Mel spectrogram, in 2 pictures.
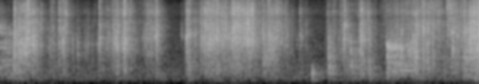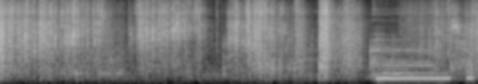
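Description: A paper bag being folded into a journal, with close, continuous crinkling and crumpling of paper in uneven bursts, and a brief voice near the end.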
